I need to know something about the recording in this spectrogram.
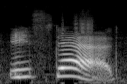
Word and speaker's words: instead: Steady 就是使什么平稳。下面我们来看这个单词 instead。 instead, instead. 同样的道理 ,stead 的部分相当于 stand。那么在前面加上一个 in 前缀表示进入，所以 instead 就是表示代替。我们这样来联想记忆，本来是我站在屋子里的，现在你进来了，你代替了我的位置站在这里，所以 instead 就是代替。好了 ,EA 字母组合读作 A, 单词就读作 instead, 重音是放在第二个音节上的。通常我们是用词组 instead of, 来表示代替了什么。例如我们本来是要去意大利的，结果去了法国，就可以说成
